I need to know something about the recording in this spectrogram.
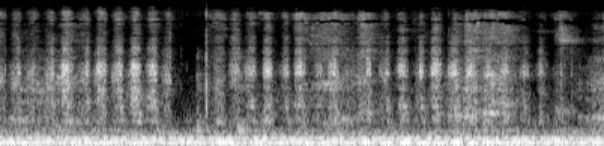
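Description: A scratch-off lottery ticket's coating being scraped off with a scratching tool, in rapid repeated short strokes.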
